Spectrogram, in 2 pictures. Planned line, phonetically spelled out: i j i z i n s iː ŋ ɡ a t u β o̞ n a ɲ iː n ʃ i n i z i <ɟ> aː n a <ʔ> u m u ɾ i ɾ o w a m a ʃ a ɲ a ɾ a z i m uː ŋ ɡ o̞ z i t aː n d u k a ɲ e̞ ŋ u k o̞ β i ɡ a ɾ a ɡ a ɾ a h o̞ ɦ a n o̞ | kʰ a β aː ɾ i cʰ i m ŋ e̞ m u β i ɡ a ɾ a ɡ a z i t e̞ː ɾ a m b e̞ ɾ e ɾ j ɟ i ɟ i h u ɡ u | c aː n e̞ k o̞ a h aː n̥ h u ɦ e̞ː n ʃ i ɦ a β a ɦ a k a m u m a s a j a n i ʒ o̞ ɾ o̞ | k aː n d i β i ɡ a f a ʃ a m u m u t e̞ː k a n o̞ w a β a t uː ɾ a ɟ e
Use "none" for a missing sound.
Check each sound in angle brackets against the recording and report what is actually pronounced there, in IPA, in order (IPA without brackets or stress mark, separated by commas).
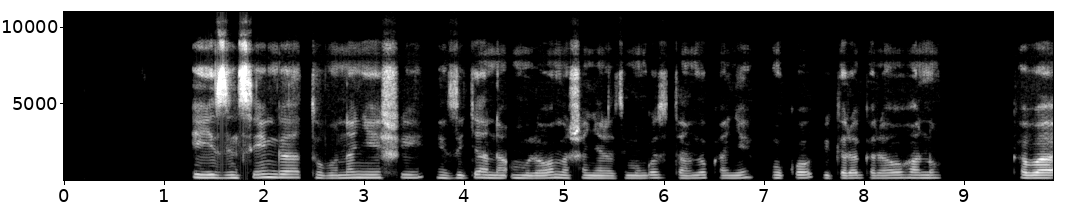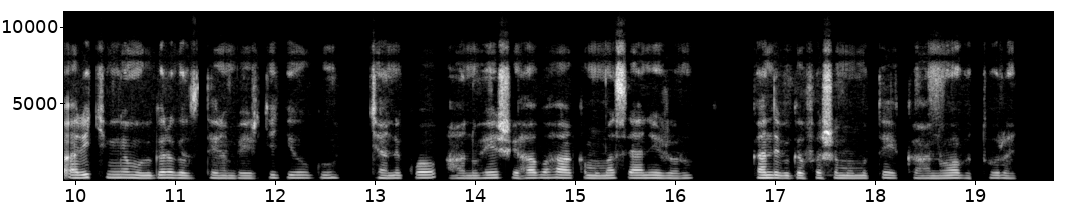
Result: ɟ, ʔ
